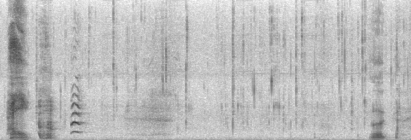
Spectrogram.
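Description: Black-capped capuchin monkey eating: two short vocal sounds at the start, then a brief high-pitched squeak about a second in, followed by quiet eating and handling clicks.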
